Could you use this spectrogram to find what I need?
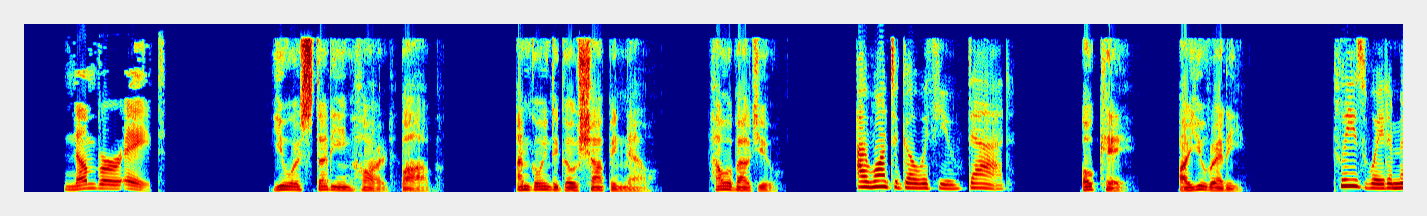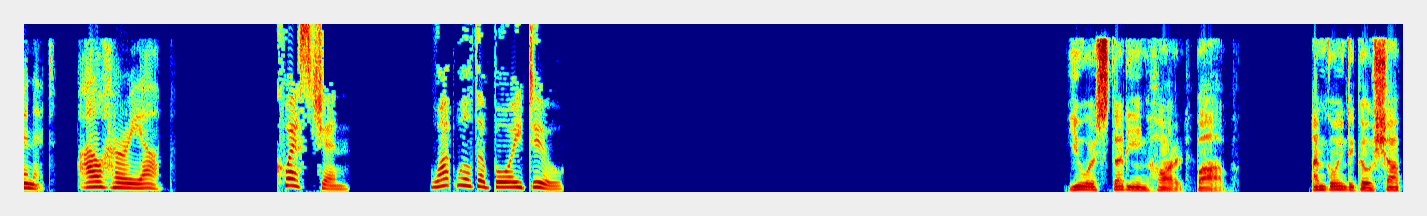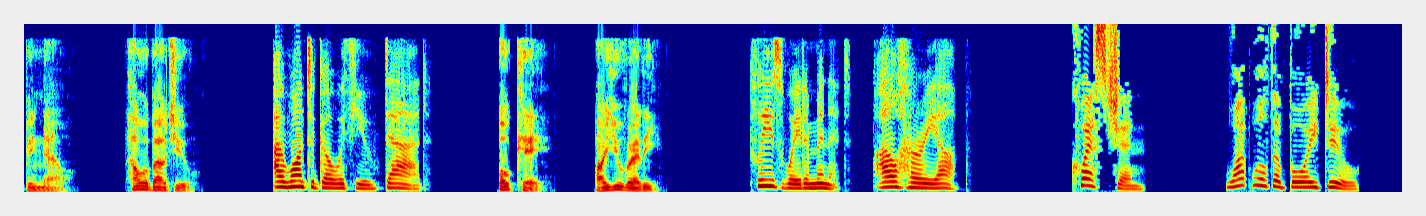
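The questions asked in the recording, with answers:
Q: What will the boy do?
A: He will go shopping with his dad.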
